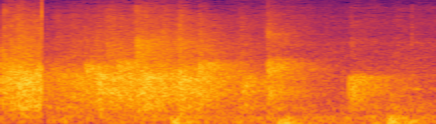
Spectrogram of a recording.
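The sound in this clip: Audience applause welcoming speakers and panelists at an event, a dense, steady wash of clapping with a few louder bursts.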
